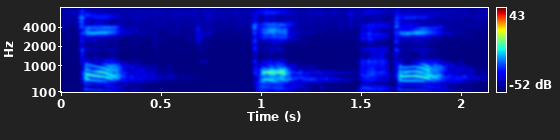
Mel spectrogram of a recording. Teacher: To fathali bo'lib kelganda to deb yo'g'on o'qiladi. To tovushining tilning uchi ustki old tishlar tubiga tegishi va tilning tanglayiga ko'tarilishi bilan talaffuz etiladi. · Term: to harfi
